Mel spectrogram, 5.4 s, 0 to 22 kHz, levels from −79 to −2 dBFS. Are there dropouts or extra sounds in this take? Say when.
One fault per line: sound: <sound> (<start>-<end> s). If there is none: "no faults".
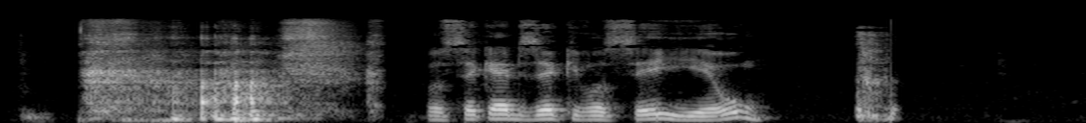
sound: laugh (0.4-1.9 s)
sound: throat clearing (4.3-4.5 s)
